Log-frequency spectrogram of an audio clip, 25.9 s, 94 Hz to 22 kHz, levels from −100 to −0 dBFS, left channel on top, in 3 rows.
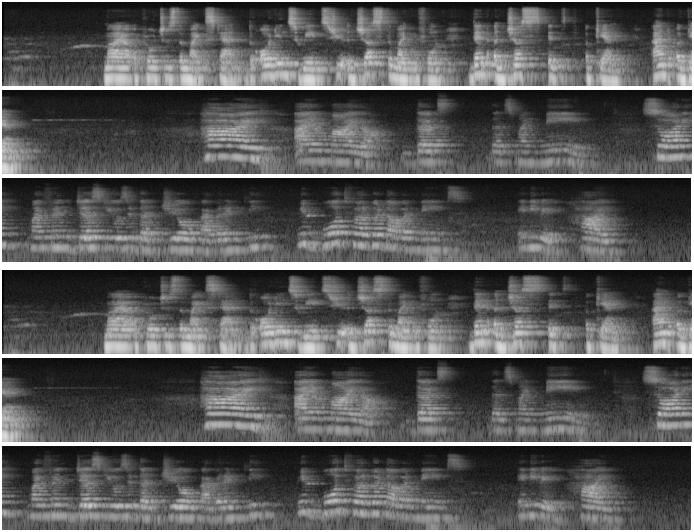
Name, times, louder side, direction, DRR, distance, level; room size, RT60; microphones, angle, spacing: voice 1, 1.0-7.0 7.3-7.7 8.1-8.9, left 1 dB, 85° left, 6 dB, 1.0 m, -26 dB
voice 2, 10.8-13.3 13.6-14.2 14.7-15.9 16.4-20.5 20.9-23.0 23.7-24.9, equal, 20° right, -7 dB, 3.9 m, -36 dB
8.8 x 8.6 x 3.2 m, 0.71 s
head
